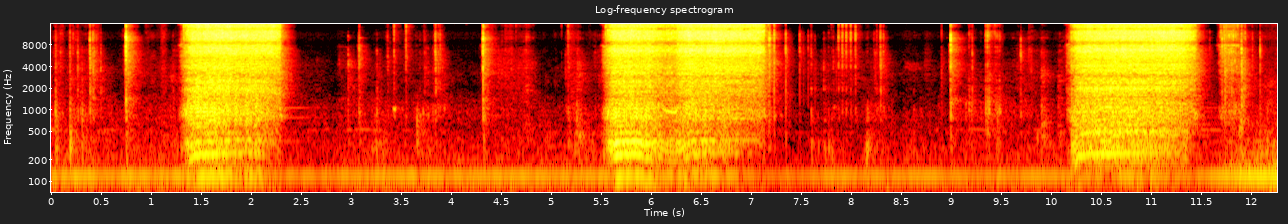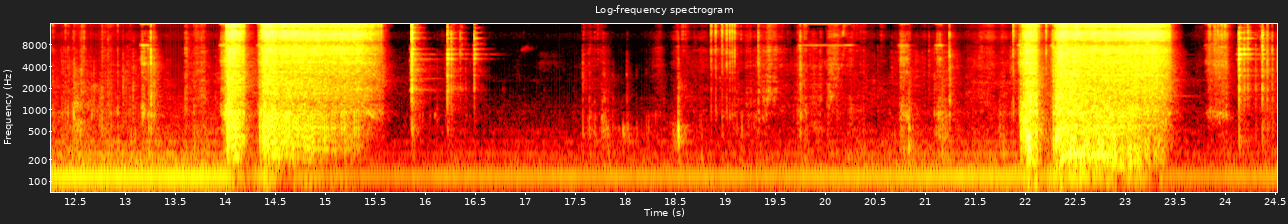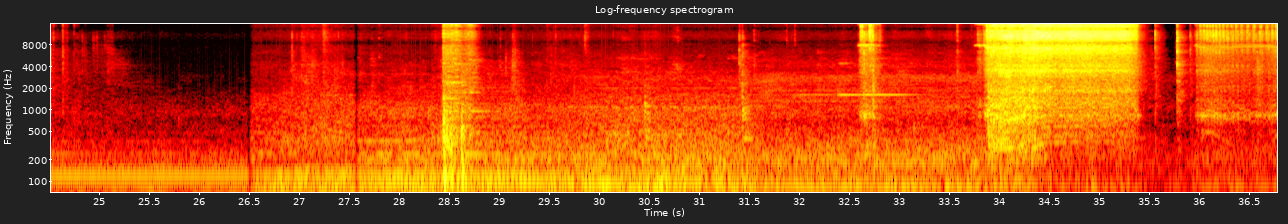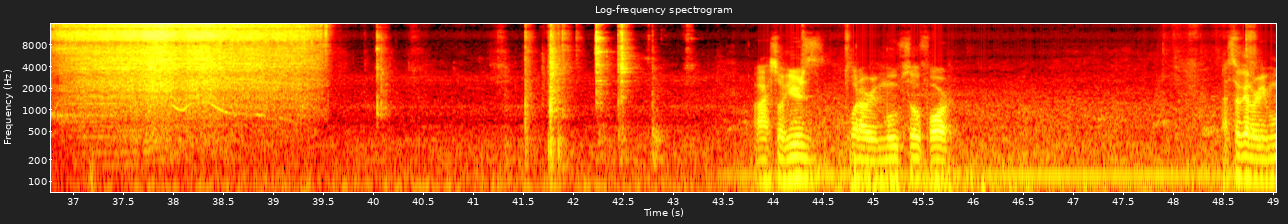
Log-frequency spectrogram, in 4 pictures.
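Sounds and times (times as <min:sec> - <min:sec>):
steady low hum: 0:00.0 - 0:33.9, 0:42.9 - 0:49.0
power drill bursts: 0:01.3 - 0:02.4, 0:05.5 - 0:07.2, 0:10.2 - 0:11.9, 0:14.0 - 0:15.6, 0:21.9 - 0:23.5, 0:33.8 - 0:35.4, 0:36.0 - 0:39.6.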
